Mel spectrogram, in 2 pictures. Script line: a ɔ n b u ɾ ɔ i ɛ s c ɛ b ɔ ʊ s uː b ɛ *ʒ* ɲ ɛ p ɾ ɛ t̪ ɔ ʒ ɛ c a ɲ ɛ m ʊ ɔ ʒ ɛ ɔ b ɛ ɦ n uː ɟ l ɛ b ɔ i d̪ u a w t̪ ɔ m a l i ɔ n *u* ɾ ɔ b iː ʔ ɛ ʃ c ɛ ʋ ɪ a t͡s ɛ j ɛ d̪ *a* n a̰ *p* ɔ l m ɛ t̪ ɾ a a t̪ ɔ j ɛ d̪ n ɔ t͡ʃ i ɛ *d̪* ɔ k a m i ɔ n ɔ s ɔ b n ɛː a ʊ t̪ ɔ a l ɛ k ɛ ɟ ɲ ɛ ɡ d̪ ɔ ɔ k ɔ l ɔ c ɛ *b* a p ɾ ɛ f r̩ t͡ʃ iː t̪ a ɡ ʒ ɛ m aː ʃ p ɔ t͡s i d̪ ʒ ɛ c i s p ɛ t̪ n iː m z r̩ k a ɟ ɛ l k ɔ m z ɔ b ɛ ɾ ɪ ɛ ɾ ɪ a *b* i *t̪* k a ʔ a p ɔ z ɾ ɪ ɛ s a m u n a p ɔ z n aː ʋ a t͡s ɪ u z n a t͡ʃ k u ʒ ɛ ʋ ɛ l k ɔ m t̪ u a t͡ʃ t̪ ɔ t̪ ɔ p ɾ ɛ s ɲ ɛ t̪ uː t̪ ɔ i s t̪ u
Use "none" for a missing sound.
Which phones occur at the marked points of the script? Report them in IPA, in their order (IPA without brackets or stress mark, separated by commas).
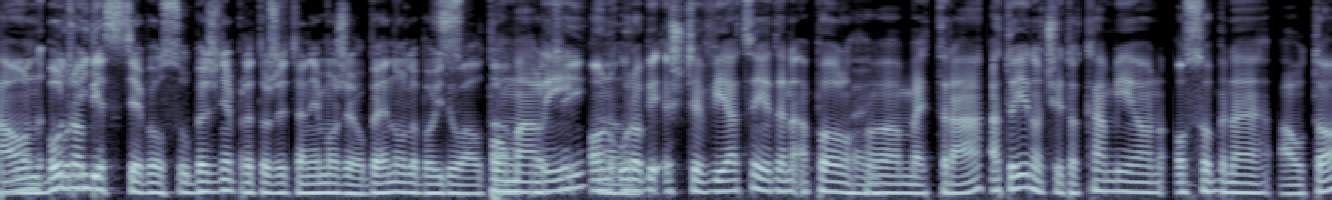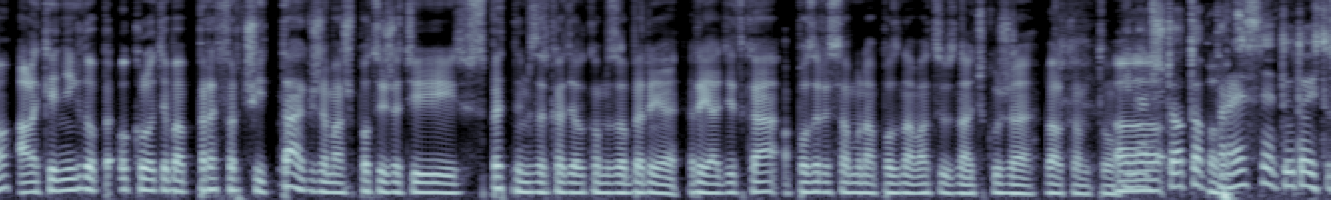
ʒ, u, ɛ, p, t̪, b, ɟ, t̪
